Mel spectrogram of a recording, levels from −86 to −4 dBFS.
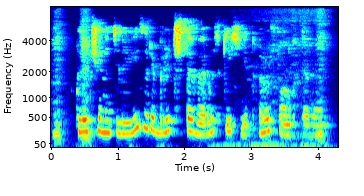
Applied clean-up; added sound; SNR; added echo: classical method WPE with log-MMSE.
